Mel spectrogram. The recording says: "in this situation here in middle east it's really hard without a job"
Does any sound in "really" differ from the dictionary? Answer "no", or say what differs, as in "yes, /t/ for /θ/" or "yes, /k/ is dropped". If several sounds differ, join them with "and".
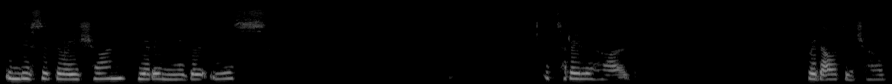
no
